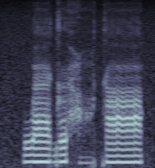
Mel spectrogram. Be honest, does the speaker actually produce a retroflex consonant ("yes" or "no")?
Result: no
